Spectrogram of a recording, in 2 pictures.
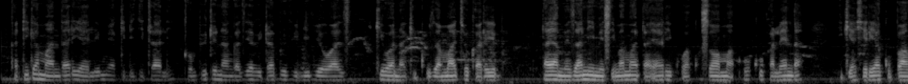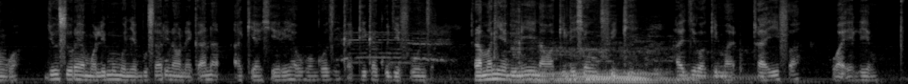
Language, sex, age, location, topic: Swahili, male, 18-24, Nairobi, education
